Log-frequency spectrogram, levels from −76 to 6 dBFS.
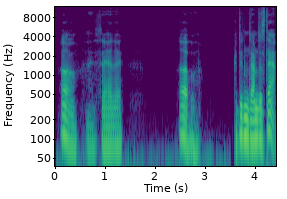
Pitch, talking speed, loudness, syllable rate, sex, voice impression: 90 Hz, 95 wpm, -20 LUFS, 4.1 syllables/s, male, masculine, middle-aged, tensed, powerful, hard, muffled, raspy, cool, intellectual, mature, wild, lively, strict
